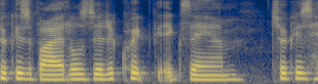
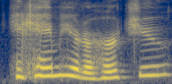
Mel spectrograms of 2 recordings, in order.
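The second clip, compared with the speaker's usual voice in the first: much higher, louder alarmed cry; 11 semitones higher, 7 dB louder than usual. A narrator's reading. Mother crying out on hearing her son was targeted. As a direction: cry it out in shock. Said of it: "Shelley cried loudly".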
